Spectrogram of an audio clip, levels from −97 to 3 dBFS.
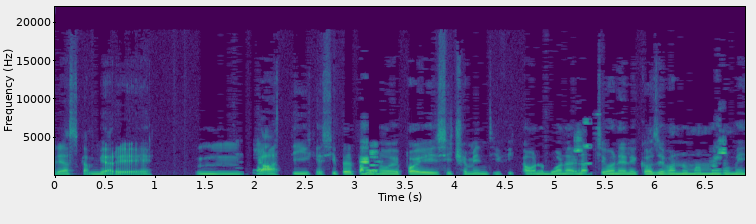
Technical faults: compressed frames skipped; corrupt frame decoded

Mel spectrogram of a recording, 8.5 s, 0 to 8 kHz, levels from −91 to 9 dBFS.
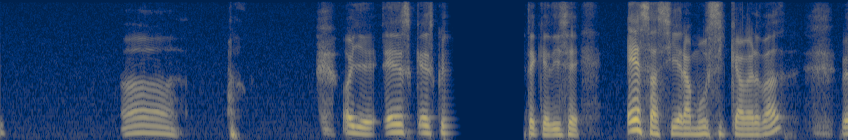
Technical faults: long network dropout; jitter buffer speed-up

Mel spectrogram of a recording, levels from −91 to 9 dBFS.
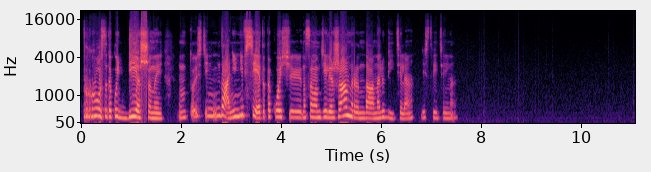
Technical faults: hard clipping

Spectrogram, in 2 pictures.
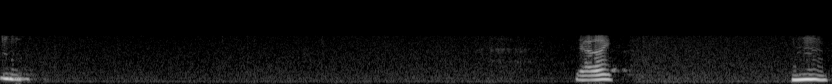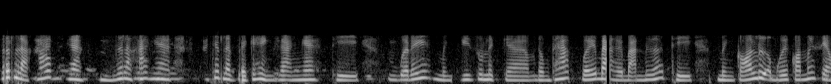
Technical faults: echo leak; packet loss on an ADPCM call

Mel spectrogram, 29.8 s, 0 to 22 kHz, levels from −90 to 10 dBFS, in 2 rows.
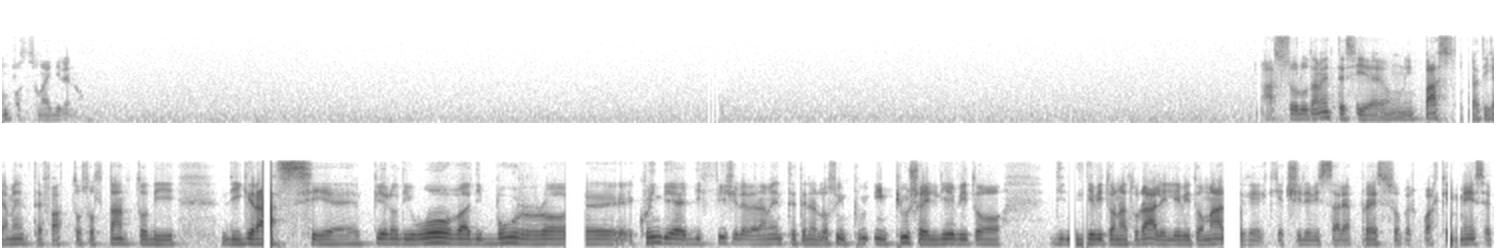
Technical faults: packet loss on an ADPCM call

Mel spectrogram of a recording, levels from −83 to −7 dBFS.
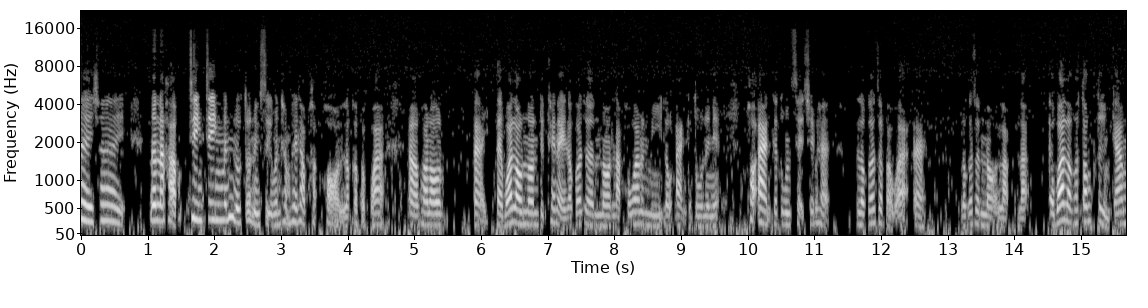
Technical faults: overdone noise removal

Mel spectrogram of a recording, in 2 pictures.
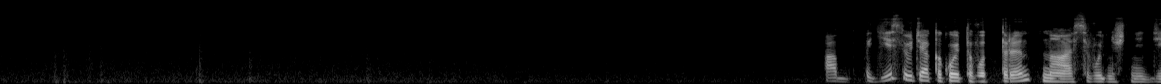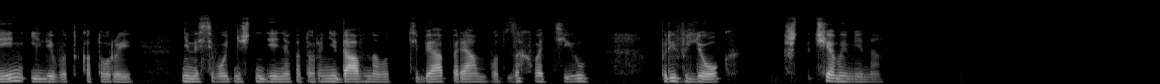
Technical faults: automatic gain falling

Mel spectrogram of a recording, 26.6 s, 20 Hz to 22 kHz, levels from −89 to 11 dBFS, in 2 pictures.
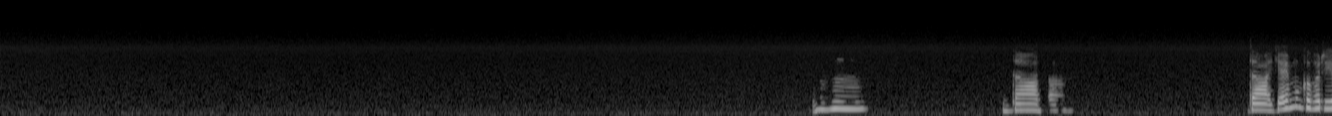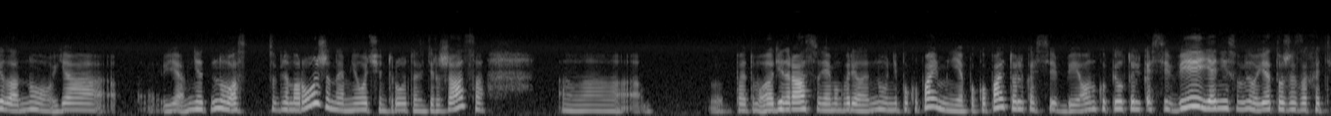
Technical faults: mains buzz

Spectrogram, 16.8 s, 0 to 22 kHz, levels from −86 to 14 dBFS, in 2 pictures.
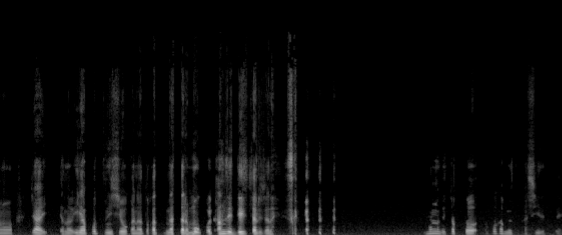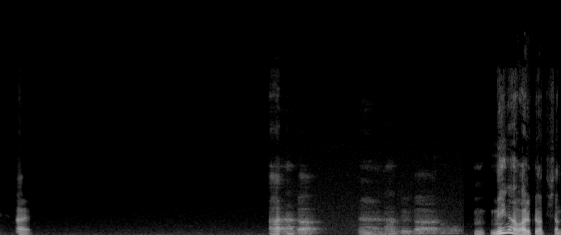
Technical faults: switch to a distant microphone

